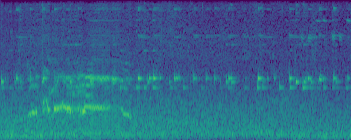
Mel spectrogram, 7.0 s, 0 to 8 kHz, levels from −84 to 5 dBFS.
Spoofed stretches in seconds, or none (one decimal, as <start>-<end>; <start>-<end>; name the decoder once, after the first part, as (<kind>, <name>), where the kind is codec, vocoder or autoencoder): 1.8-2.4 (vocoder, Vocos)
